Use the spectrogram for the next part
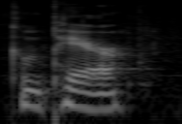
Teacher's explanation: we're saving our clear vowel for the stress syllable pair, and we're having a reduced vowel in the first syllable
